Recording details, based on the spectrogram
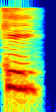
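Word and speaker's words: καί: Tenemos la conjunción kai, que se pronuncia ki, en un buen griego.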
